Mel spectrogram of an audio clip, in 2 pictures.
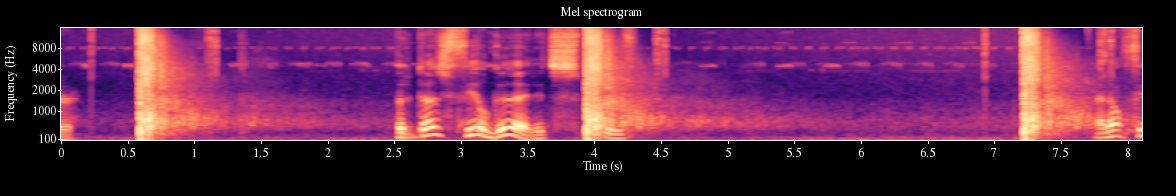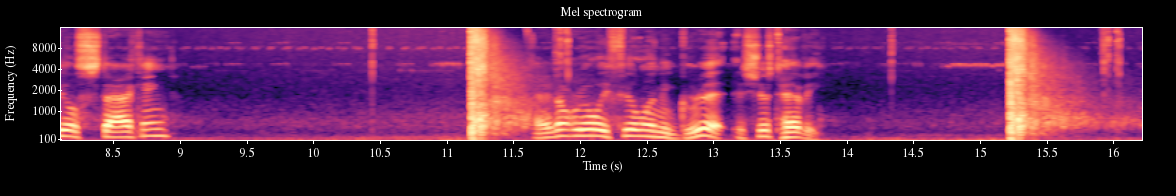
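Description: A revolver fires loud, sharp shots outdoors, each echoing briefly.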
